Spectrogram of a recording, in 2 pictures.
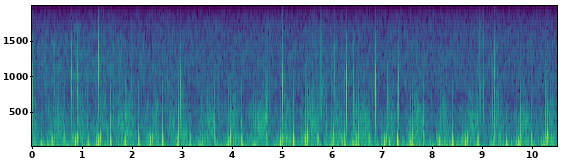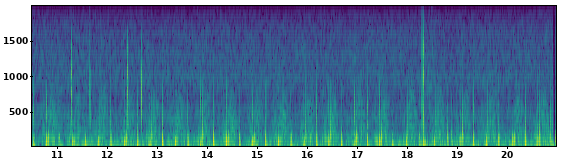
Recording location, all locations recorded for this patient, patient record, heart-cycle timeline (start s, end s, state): tricuspid valve (TV)
aortic valve (AV)+pulmonary valve (PV)+tricuspid valve (TV)+mitral valve (MV)
#Age: Infant
#Sex: Male
#Height: 72.0 cm
#Weight: 8.8 kg
#Pregnancy status: False
#Murmur: Present
#Murmur locations: aortic valve (AV)+mitral valve (MV)+pulmonary valve (PV)+tricuspid valve (TV)
#Most audible location: aortic valve (AV)
#Systolic murmur timing: Early-systolic
#Systolic murmur shape: Decrescendo
#Systolic murmur grading: II/VI
#Systolic murmur pitch: Low
#Systolic murmur quality: Blowing
#Diastolic murmur timing: nan
#Diastolic murmur shape: nan
#Diastolic murmur grading: nan
#Diastolic murmur pitch: nan
#Diastolic murmur quality: nan
#Outcome: Abnormal
#Campaign: 2015 screening campaign
0.00	3.36	unannotated
3.36	3.48	S1
3.48	3.61	systole
3.61	3.72	S2
3.72	3.90	diastole
3.90	4.04	S1
4.04	4.18	systole
4.18	4.26	S2
4.26	4.42	diastole
4.42	4.54	S1
4.54	4.63	systole
4.63	4.74	S2
4.74	4.94	diastole
4.94	5.08	S1
5.08	5.20	systole
5.20	5.30	S2
5.30	5.44	diastole
5.44	5.56	S1
5.56	5.70	systole
5.70	5.78	S2
5.78	5.98	diastole
5.98	6.10	S1
6.10	6.18	systole
6.18	6.30	S2
6.30	6.44	diastole
6.44	6.58	S1
6.58	6.72	systole
6.72	6.82	S2
6.82	7.00	diastole
7.00	7.12	S1
7.12	7.24	systole
7.24	7.40	S2
7.40	7.54	diastole
7.54	7.68	S1
7.68	7.78	systole
7.78	7.90	S2
7.90	8.10	diastole
8.10	8.22	S1
8.22	8.36	systole
8.36	8.48	S2
8.48	8.62	diastole
8.62	8.74	S1
8.74	8.88	systole
8.88	8.98	S2
8.98	9.18	diastole
9.18	9.30	S1
9.30	9.44	systole
9.44	9.56	S2
9.56	9.70	diastole
9.70	9.82	S1
9.82	9.96	systole
9.96	10.06	S2
10.06	10.24	diastole
10.24	10.38	S1
10.38	10.50	systole
10.50	10.60	S2
10.60	10.76	diastole
10.76	10.90	S1
10.90	11.02	systole
11.02	11.12	S2
11.12	11.28	diastole
11.28	11.42	S1
11.42	11.54	systole
11.54	11.66	S2
11.66	11.80	diastole
11.80	11.94	S1
11.94	12.06	systole
12.06	12.16	S2
12.16	12.32	diastole
12.32	12.46	S1
12.46	12.58	systole
12.58	12.68	S2
12.68	12.82	diastole
12.82	12.98	S1
12.98	13.06	systole
13.06	13.18	S2
13.18	13.30	diastole
13.30	13.44	S1
13.44	13.56	systole
13.56	13.68	S2
13.68	13.80	diastole
13.80	13.96	S1
13.96	14.08	systole
14.08	14.20	S2
14.20	14.36	diastole
14.36	14.50	S1
14.50	14.60	systole
14.60	14.70	S2
14.70	14.88	diastole
14.88	15.04	S1
15.04	15.12	systole
15.12	15.24	S2
15.24	15.38	diastole
15.38	15.54	S1
15.54	15.66	systole
15.66	15.76	S2
15.76	15.90	diastole
15.90	16.04	S1
16.04	16.14	systole
16.14	16.26	S2
16.26	16.38	diastole
16.38	16.54	S1
16.54	16.65	systole
16.65	16.76	S2
16.76	16.92	diastole
16.92	17.06	S1
17.06	17.18	systole
17.18	17.28	S2
17.28	17.40	diastole
17.40	17.56	S1
17.56	17.66	systole
17.66	17.78	S2
17.78	17.94	diastole
17.94	18.10	S1
18.10	18.24	systole
18.24	18.40	S2
18.40	18.52	diastole
18.52	18.66	S1
18.66	18.78	systole
18.78	18.88	S2
18.88	19.04	diastole
19.04	19.18	S1
19.18	19.30	systole
19.30	19.44	S2
19.44	19.54	diastole
19.54	19.70	S1
19.70	19.79	systole
19.79	19.90	S2
19.90	20.06	diastole
20.06	20.22	S1
20.22	20.34	systole
20.34	20.46	S2
20.46	20.58	diastole
20.58	20.72	S1
20.72	20.86	systole
20.86	20.99	S2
